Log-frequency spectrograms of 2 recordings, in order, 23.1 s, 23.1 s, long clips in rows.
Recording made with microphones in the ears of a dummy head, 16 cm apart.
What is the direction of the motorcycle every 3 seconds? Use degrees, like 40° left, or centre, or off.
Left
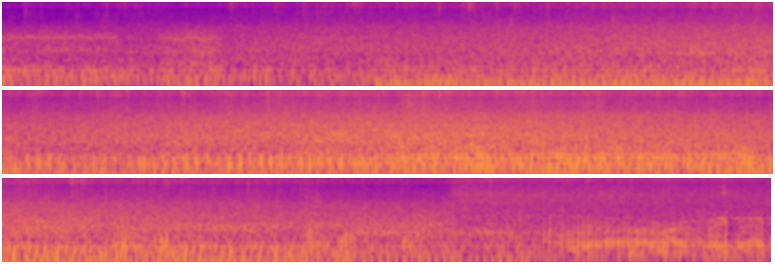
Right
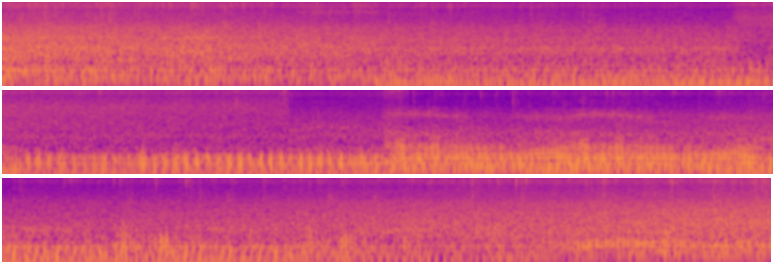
70° right, 70° right, 60° right, 40° right, 10° right, 20° left, 40° left, 60° left.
